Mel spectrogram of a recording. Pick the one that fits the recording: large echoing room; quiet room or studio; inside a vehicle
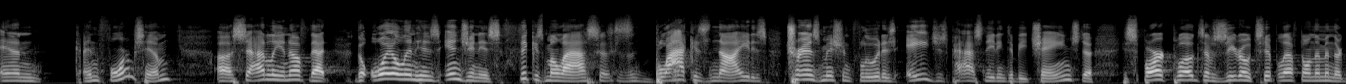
large echoing room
